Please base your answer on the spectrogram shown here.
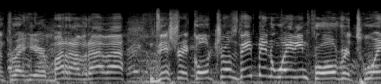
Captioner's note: speaks in Spanish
